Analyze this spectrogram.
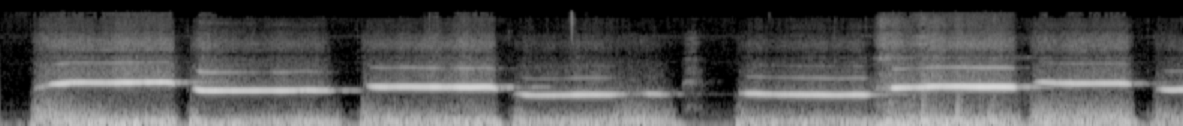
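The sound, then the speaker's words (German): A person whistles the Big Ben chime melody in two phrases of four sustained, clear notes, separated by a short pause, with no talking. “Ja, warte, ich versuche zu pfeifen, aber ich müsste eigentlich niesen, aber ich versuche zu pfeifen.”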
